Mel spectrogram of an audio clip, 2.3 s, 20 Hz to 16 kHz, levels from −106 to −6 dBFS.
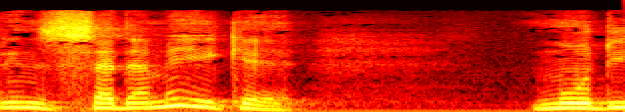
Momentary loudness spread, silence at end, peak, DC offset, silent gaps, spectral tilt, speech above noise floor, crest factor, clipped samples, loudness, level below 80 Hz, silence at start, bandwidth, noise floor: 13 LU; 0 s; -8 dBFS; under 0.1%; none; -3.5 dB/octave; 33 dB; 14 dB; under 0.1%; -20 LUFS; -52 dBFS; 0 s; 11.5 kHz; -53 dBFS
